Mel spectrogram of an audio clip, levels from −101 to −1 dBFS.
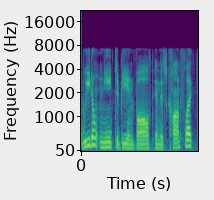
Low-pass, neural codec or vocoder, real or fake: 7.2 kHz; none; real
